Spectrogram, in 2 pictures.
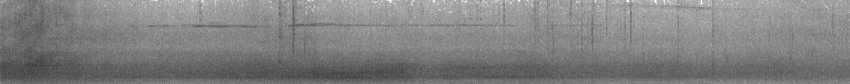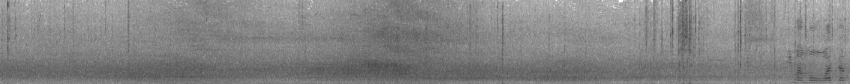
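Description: City street traffic: cars and a motorcycle passing close by, a steady road noise that swells over the first several seconds and again about twenty seconds in, then fades.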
